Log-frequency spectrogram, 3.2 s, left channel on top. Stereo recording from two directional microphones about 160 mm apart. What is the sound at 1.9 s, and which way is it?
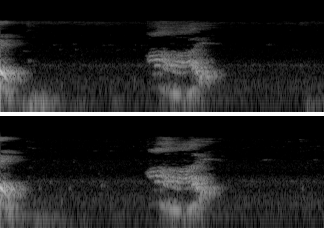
Wail, centre (ahead or behind).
